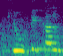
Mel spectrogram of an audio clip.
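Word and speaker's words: cuticle: एक spongy layer होती है पत्तियों में और क्यूटिकल होते हैं। कुछ लोग इसको क्टिकल भी बोल देते हैं। तो जो आपको सही लगे आप उसमें से कुछ भी प्रोनाउंस कर दीजिए।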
